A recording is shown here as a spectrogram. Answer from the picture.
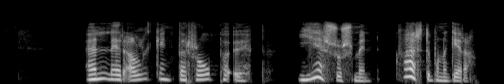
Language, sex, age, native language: Icelandic, female, 40-49, Icelandic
